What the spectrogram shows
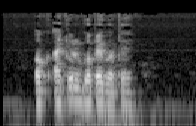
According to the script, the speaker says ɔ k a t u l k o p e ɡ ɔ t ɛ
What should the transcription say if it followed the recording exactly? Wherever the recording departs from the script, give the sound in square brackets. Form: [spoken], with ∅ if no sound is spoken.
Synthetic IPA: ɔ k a [t͡ʃ] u l [ɡ] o p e ɡ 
